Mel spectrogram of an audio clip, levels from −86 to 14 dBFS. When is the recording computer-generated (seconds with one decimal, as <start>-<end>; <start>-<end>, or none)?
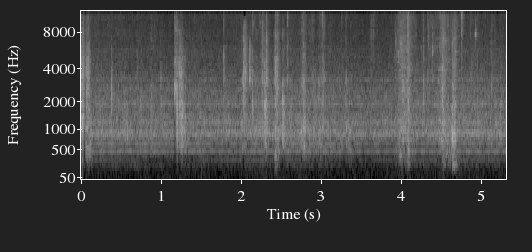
0.0-0.7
